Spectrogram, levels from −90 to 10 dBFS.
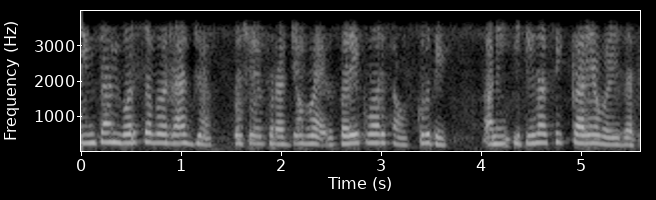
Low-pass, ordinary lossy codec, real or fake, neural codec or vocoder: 3.6 kHz; none; fake; codec, 44.1 kHz, 2.6 kbps, DAC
